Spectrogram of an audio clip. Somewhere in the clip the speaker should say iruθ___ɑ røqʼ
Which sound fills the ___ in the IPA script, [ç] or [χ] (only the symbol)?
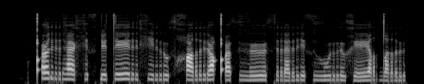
χ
